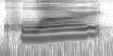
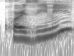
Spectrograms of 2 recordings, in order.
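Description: First: Khwarizmi drawn out slowly as "Kar"; slow careful try at Khwarizmi; sounding out the name. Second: Khwarizmi said as "kwar-ZEE-mee" with a questioning rise; second guess at Khwarizmi, unsure; unsure pronunciation. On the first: Reader sounding out Khwarizmi for the children. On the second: Reader testing the name on the children. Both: Shown as a demonstration. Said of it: "his name is hard to say".

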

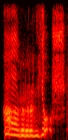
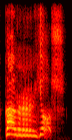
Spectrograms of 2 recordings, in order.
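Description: First: Plain crow call before the shout; first call, held back; crow's first call, kept plain. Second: Higher, louder crow cry; crow shouting. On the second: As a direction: yell it at the fox. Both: Acted. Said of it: "кричит ему ворона".

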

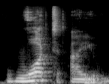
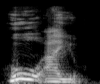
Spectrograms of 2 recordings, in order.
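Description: First: "What" leaned on, slow and deliberate; slow "What are you?" with the weight on "What"; stress on what. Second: "Who are you?" with the weight on "Who"; stress on who. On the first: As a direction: hit "What" to ask what kind of thing it is. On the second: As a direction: hit "Who" as if asking for a name. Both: Shown as a demonstration. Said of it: "They didn't ask".

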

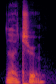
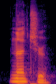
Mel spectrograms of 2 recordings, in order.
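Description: First: Much softer, lower repeat of Not true; soft echo. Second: Said in the usual way. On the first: Real, not acted. Preacher quietly repeats his denial to the congregation: soft echo. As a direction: let it fall away quietly to yourself.

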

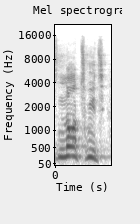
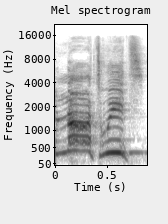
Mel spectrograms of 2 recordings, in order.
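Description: First: Said in the usual way. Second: High, very loud mimicked prohibition; exaggerated shouted rule; mock insistent shout. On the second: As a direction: shout it high, as others lay down the law. Mimics what they will tell you.

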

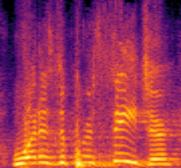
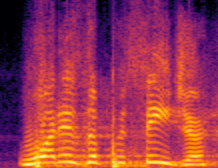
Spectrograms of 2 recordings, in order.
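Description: The two takes are said the same way.

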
